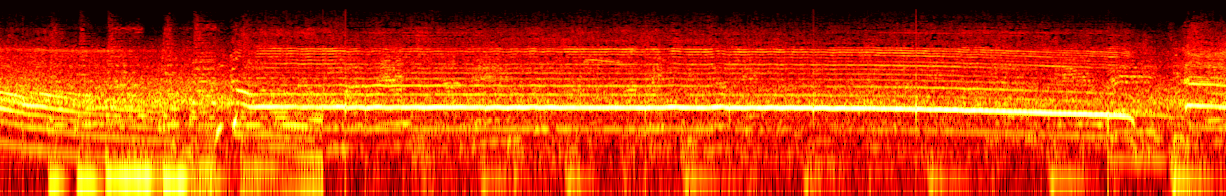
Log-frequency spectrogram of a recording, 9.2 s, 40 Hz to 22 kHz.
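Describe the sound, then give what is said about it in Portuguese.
A huge stadium crowd of Flamengo fans roars nonstop after Rodinei's shot goes in for a Flamengo goal on Sunday, 7 May, a loud sustained wall of cheering with a steady droning tone running through it for about nine seconds before easing slightly at the end. “Minutos antes do nada, a torcida do Flamengo já pressentia naquele domingo de 7 de maio toda a felicidade de ser rubro-negro.”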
